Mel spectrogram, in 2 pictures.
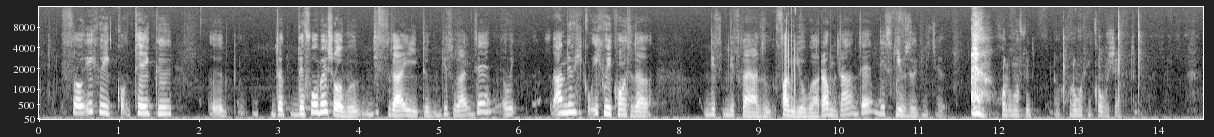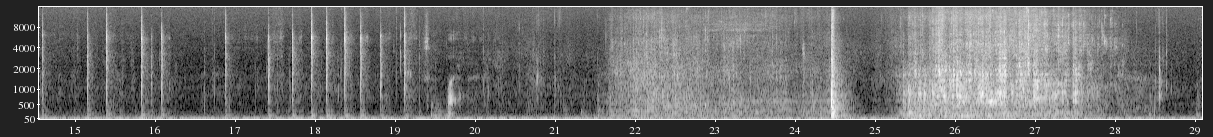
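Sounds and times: chalk tapping on blackboard: 0:12.7 - 0:19.4
sliding panels scraping and rolling: 0:21.6 - 0:24.5, 0:25.2 - 0:28.1.

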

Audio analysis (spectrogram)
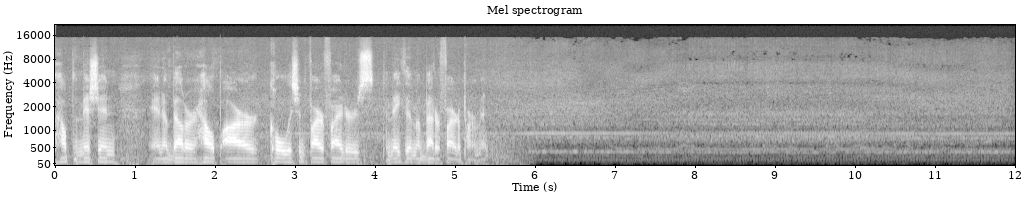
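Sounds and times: faint steady hiss: 0:00.0 - 0:12.0
thin steady hum: 0:00.0 - 0:12.0.

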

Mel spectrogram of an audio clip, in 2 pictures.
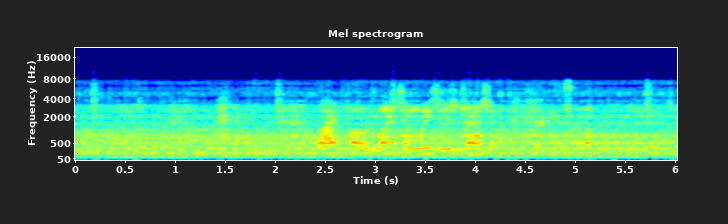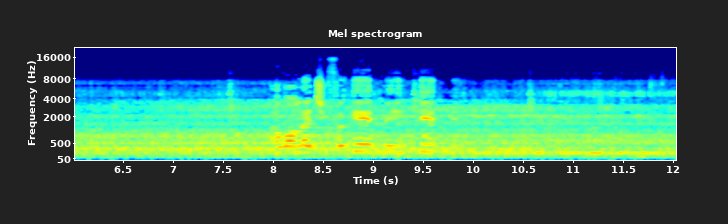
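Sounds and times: faint muffled voices: 0:01.0 - 0:05.8.

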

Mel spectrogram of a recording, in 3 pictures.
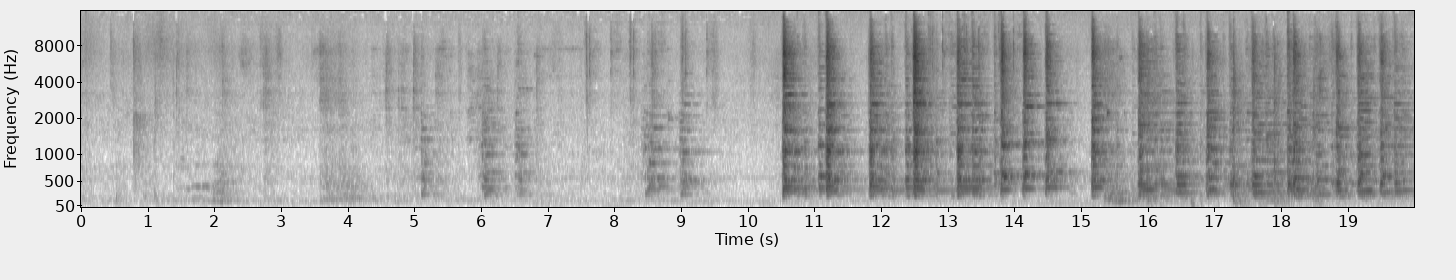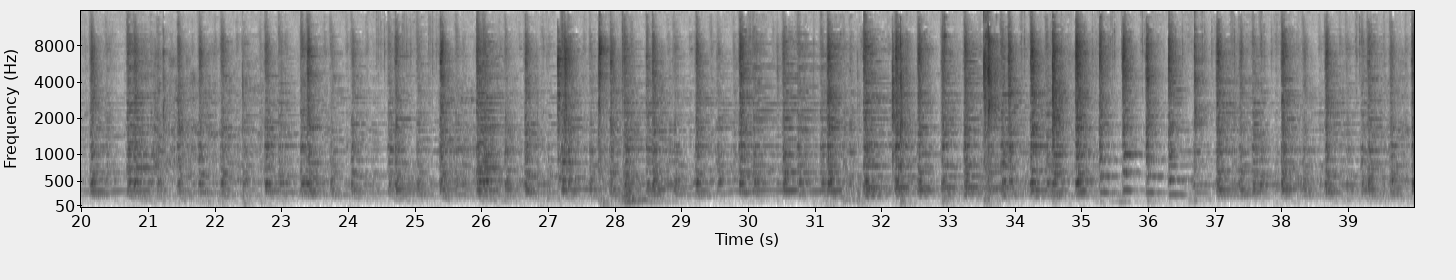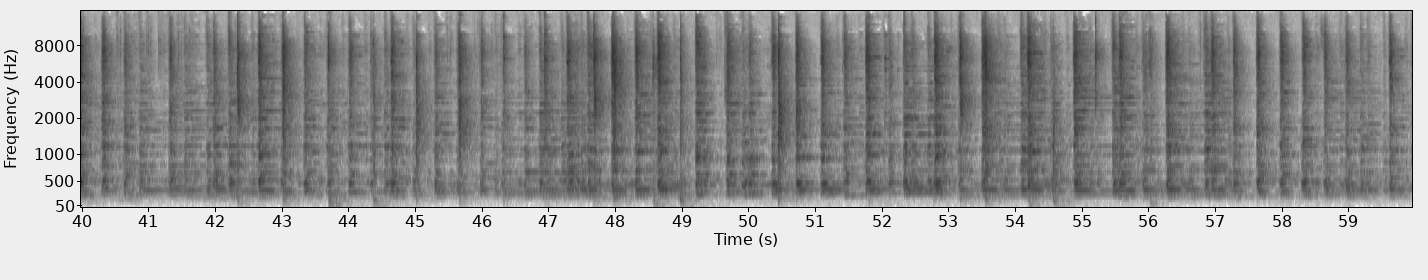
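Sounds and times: plucked banjo-like tune: 0:04.8 - 0:07.1, 0:08.4 - 0:59.9
tap shoes clicking on wood: 0:15.6 - 0:25.8, 0:26.6 - 0:56.7.

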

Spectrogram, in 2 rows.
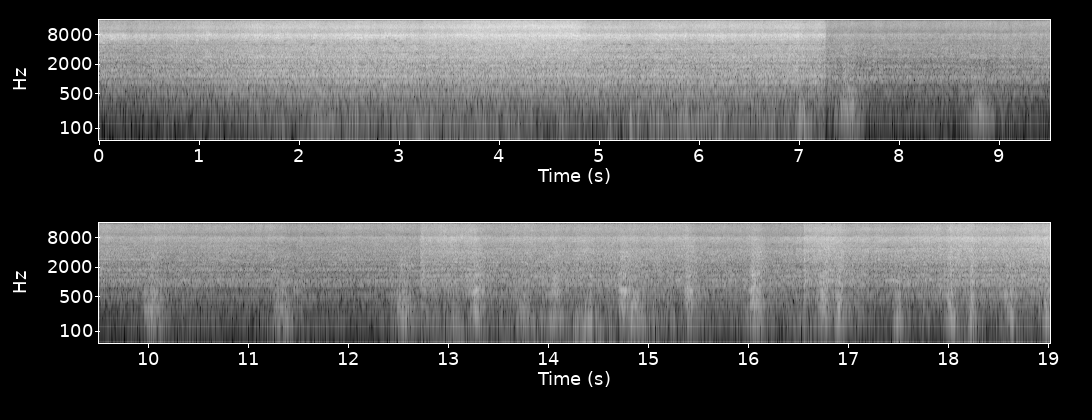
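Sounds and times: locomotive exhaust chuffs: 0:00.0 - 0:19.0
steam locomotive hissing steam: 0:00.0 - 0:19.0.

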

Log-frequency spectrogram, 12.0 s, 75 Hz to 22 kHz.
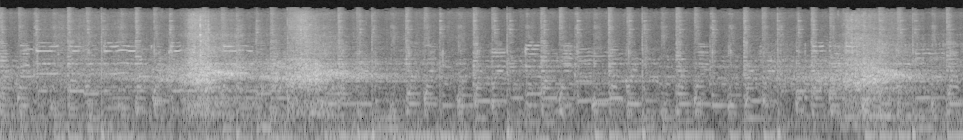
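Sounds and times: car passing close by: 0:00.0 - 0:07.4, 0:09.2 - 0:12.0
low steady rumble: 0:00.0 - 0:10.4
background music: 0:00.0 - 0:12.0.

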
